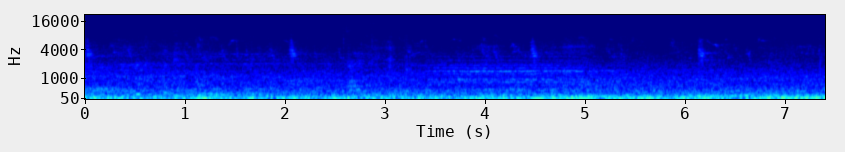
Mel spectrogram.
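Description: Quiet open-air ambience of a large kneeling crowd: a steady low rumble with a few faint clicks, and a faint held tone with overtones for a second or two about halfway through.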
